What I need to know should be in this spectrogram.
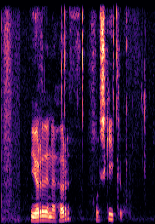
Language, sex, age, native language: Icelandic, male, 20-29, Icelandic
